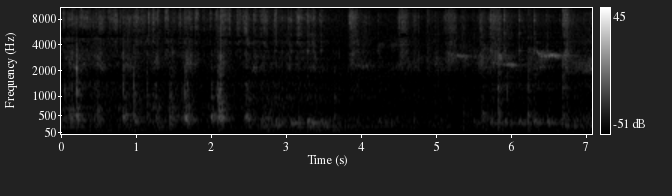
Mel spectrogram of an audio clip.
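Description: A drill press feed handle clicks and rattles as it is turned.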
